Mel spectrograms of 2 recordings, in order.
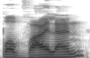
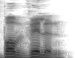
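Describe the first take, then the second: First: The first syllable sounds like 'vie'. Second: The first syllable sounds like 'vill'. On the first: The speaker calls it wrong. "not Bob Vilan, like I've been pronouncing it. It looks like Violent" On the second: The speaker calls it right. "villain rhymes with Dylan"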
